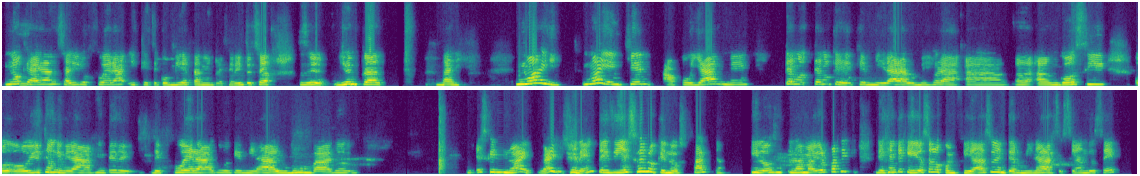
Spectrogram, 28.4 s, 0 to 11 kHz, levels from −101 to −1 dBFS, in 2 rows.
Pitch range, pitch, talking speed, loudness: 230-275 Hz, 250 Hz, 175 wpm, -13 LUFS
